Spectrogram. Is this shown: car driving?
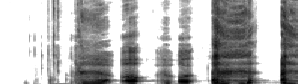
no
